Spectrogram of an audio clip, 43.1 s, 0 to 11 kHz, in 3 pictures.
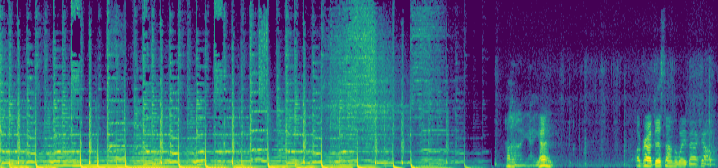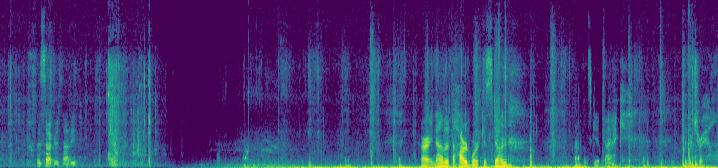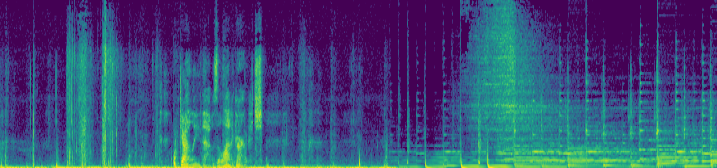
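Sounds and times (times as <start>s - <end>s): footsteps on forest floor: 9.9s - 17.6s, 18.6s - 36.9s
footsteps in leaf litter: 27.6s - 32.5s.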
